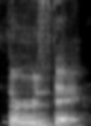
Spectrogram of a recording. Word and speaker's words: Thursday: Okay, so we have Tuesday, Thursday, Tuesday, Thursday. Los dos de los S suenan más como abeja. Z. Tuesday.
